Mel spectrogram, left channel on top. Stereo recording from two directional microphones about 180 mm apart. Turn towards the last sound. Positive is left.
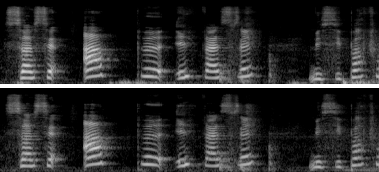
turn(degrees=20)  # may be behind; listen again after turning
